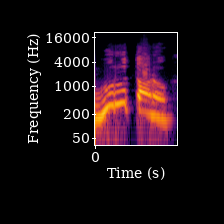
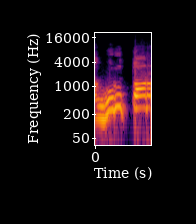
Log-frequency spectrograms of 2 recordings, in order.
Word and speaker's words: গুরুতর: এরপর আসো দেখি আমরা গুরুতর গুরুত তর ত র তর না গুরুতর না গুরুতর তর র রকার র দেখো তাহলে কি এখানে র টা কি বলতো মুক্ত ভাবে মানে থামছে না টেনে যাচ্ছে অর্থাৎ এইখানে আমরা কি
